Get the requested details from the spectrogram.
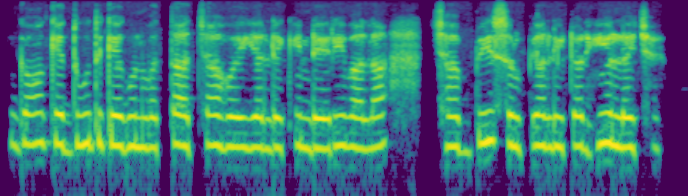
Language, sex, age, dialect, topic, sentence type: Maithili, female, 18-24, Angika, agriculture, question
